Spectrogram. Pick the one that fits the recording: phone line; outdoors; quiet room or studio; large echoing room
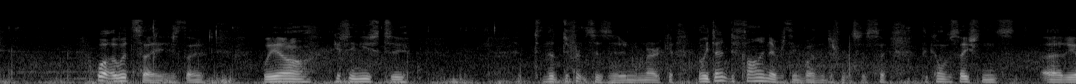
outdoors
